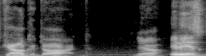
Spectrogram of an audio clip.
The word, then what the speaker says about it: Gal Gadot: it's everybody calls her Gal Gadot but it's Gal Gadot yeah it is not it is she's Israeli she's not French yeah that's what's that's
